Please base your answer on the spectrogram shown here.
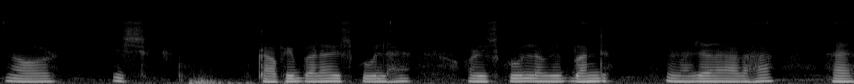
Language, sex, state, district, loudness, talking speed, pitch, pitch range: Hindi, male, Bihar, Darbhanga, -32 LUFS, 100 wpm, 135 Hz, 130-140 Hz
